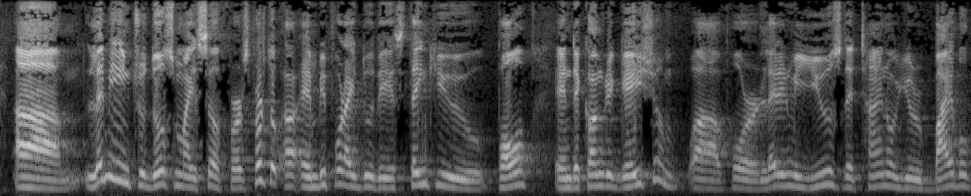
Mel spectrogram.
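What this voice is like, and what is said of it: Non-native English accent. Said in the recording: “do God's job in another language that is not his. As you can tell, my accent is going to give you a little trouble.”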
